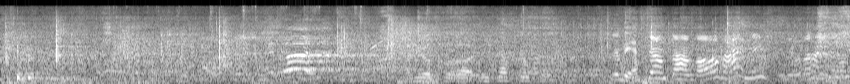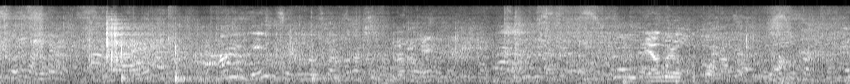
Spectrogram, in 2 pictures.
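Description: Young hockey players shout and call out across a large echoing ice rink.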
